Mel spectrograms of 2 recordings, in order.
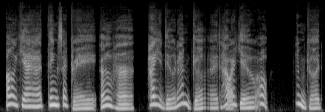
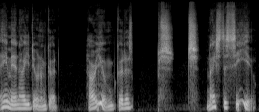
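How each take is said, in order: First: High, overbright fake cheer; fake exuberance. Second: Said in the usual way. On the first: Mocking the fake-positive friend, overbright cheer. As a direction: gush like everything is wonderful. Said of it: "this overwhelming exuberance of". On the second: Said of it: "it could sound just like that".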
